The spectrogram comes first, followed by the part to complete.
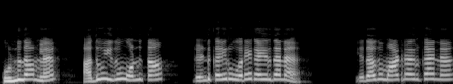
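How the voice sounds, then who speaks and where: A stern, wounded village father in a cartoon drama, played by a man. He speaks high and quick with a reproachful edge. The sound is tinny and phone-like. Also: dry recording, natural voice. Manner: reproachful and sarcastic.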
